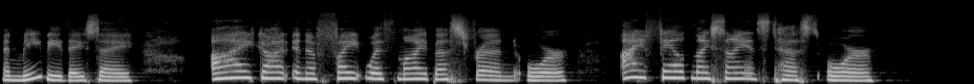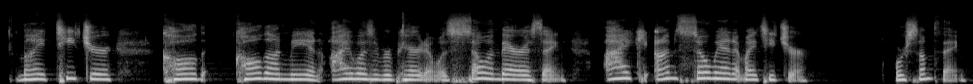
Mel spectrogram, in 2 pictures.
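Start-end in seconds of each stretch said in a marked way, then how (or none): 2.1-5.2 put-on upset teen. 6.2-8.2 put-on upset teen. 9.9-17.8 put-on upset teen.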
